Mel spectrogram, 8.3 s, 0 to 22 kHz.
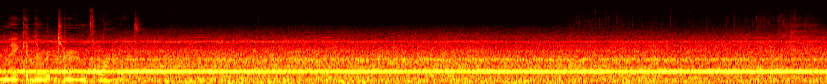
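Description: An Embraer E190 jet at Raleigh-Durham airport gives a loud, steady engine drone with a persistent whining tone, near and constant, with brief clicks and chirps early on and no talk.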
